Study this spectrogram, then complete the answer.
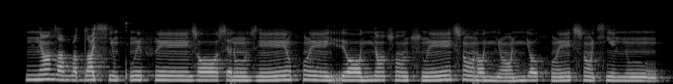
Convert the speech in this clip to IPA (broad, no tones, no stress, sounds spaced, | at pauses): n ẽ zˤ e v ə dˤ u sʲ ɔ̃ kʷʼ ẽ f ẽː z ɔː s ə ɾ õ z ẽː χʷ ẽː rʲ ɔ nʲ õ sˤ ũ sʷ ẽː s ɔ̃ ɾ ɔ nʲ ɔ̃ nʲ ɔ χʷ ẽ s ɔ̃ sʲ ẽ n ũ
